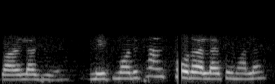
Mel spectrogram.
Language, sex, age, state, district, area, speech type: Marathi, female, 18-30, Maharashtra, Wardha, rural, conversation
